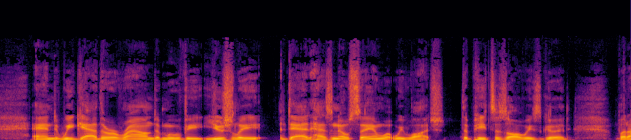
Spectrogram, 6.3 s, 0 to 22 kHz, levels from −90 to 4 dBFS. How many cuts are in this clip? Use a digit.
2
